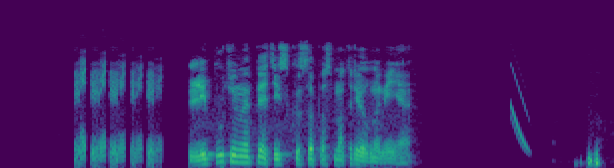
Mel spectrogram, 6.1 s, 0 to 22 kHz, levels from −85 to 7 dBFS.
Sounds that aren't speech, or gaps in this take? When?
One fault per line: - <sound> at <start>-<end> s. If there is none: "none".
- laugh at 0.7-1.6 s
- chirp at 5.1-5.3 s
